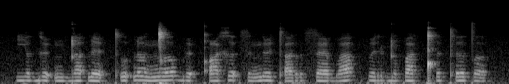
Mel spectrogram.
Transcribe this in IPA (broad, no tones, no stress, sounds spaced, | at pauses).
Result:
j ə ɡ ø ʔ ŋ ə ɖ a ʔ ɳ ɛ ʔ tʼ u ʔ ɳ ʌ ŋ͡ǀ ʌ b ø ʔ qʼ æ x ə ʔ s ə ŋ ø tʼ a r s æ b a | p ø r ɖ ʌ p a ǃʰ ə tʼ ə t̪ ʌ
